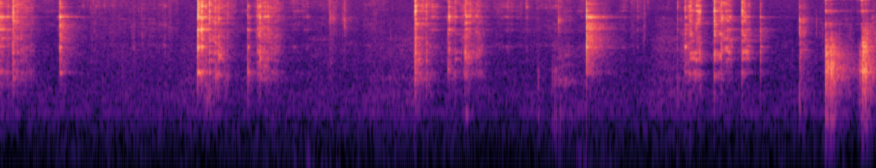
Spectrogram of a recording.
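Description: Salted courgettes and peppers being stirred for relish, sharp metallic clinks and scrapes of a spoon against a bowl in irregular bursts separated by quiet pauses, close and clear, no talk.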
